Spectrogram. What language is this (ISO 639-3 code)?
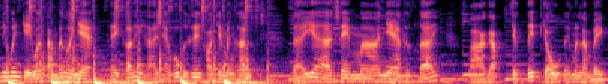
vie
